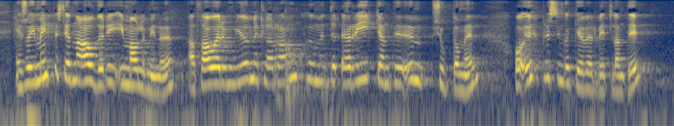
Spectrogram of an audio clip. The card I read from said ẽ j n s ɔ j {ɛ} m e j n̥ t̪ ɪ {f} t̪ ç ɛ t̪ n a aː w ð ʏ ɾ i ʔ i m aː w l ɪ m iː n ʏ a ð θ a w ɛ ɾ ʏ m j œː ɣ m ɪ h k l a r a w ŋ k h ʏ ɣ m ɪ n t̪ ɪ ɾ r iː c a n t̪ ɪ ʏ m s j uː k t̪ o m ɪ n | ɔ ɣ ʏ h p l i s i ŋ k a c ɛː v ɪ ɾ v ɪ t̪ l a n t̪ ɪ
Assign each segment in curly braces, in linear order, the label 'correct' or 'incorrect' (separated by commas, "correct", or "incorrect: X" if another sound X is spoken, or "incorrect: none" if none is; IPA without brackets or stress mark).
correct, incorrect: s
